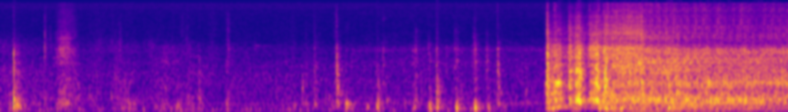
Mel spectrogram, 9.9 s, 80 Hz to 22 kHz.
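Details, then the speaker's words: High-mileage car (about 175,000 miles) with near-no compression at start: slow uneven cranking and weak irregular firing for seconds before catching to a rough idle; hard starting, cause unconfirmed, head gasket and timing tools came with it. "See, I started it earlier and there was like nearly like no compression and then eventually kicks in."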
